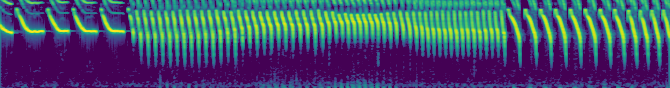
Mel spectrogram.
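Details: Canary song used as a training recording to stimulate other canaries to sing: sharp descending whistled notes, then a rapid buzzy trill of dense repeated notes, ending in a series of clear downward-sweeping chirps.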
